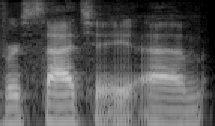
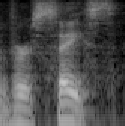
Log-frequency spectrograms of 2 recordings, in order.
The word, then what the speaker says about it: Versace: would be the brand versace um some people will pronounce it verse and every time they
